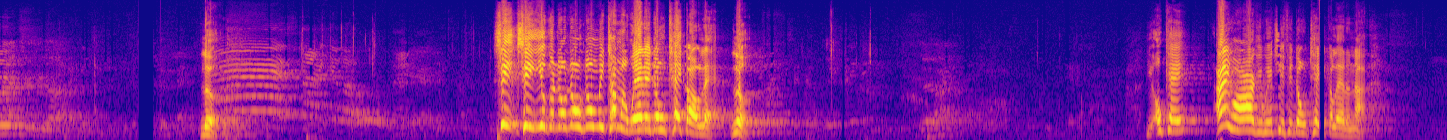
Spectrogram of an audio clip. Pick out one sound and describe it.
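A middle-aged man preaches with animation into a microphone in a large echoing hall.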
